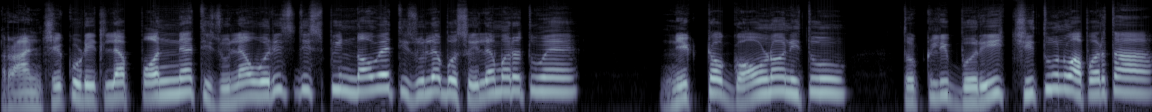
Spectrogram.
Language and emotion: Goan Konkani, surprised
